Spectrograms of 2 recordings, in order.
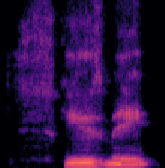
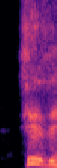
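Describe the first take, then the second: First: It is said once in a slow, calm manner. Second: It is said rapidly and urgently, repeated over. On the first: The speaker waits politely for an opening. The speaker calls it right. "real calm manner" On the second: The speaker is interrupting impatiently. The speaker calls it wrong. "ten times in a row rapidly"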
